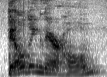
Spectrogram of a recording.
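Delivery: ordinary talk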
